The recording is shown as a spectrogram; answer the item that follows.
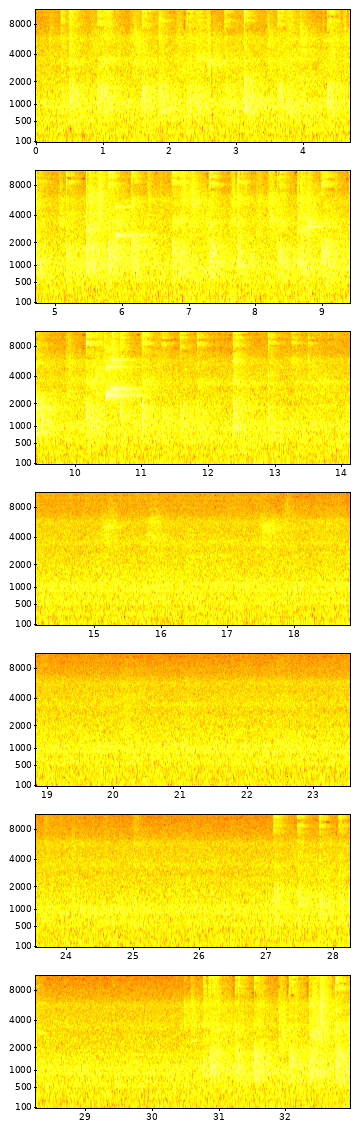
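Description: Table tennis ball being hit back and forth in a rally: quick clicks off the rackets and table for roughly the first dozen seconds, with a couple of short squeaks. After that only a steady hall hum, until a few ball bounces near the end as a serve is readied.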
